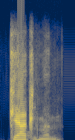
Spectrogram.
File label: "cattleman", Indian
